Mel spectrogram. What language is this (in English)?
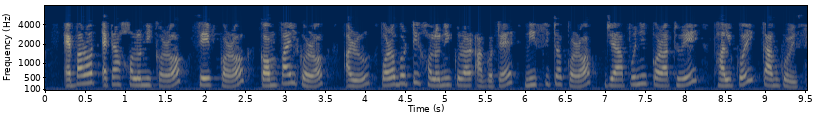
Assamese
